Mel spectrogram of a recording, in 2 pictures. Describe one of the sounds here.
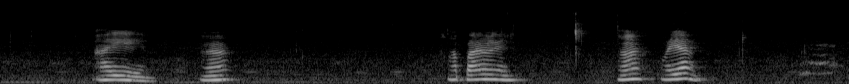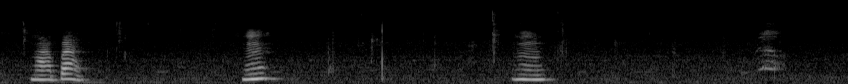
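A domestic cat meows loudly several times.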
